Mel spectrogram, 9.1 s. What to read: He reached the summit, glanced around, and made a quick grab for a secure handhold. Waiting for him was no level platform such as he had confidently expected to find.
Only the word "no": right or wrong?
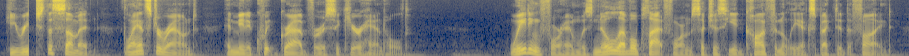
right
